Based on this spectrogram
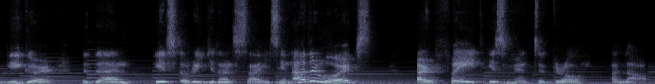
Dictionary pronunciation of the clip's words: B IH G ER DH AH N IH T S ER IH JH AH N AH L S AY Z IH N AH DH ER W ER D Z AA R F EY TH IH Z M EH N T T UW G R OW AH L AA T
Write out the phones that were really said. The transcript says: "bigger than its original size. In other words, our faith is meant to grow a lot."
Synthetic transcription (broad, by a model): B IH G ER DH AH N IH T S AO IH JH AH N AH L S AY S IH N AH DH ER W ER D S AA R F EY T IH S M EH N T T UW G R OW AH L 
